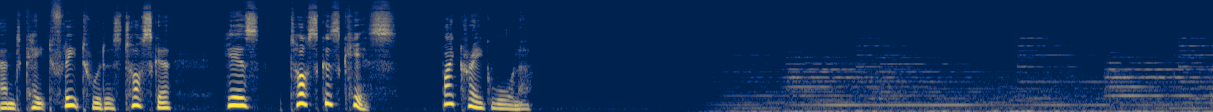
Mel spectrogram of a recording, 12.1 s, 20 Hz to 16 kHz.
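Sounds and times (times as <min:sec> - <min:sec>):
speech: 0:00.0 - 0:05.4
church bells ringing: 0:07.0 - 0:12.1.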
